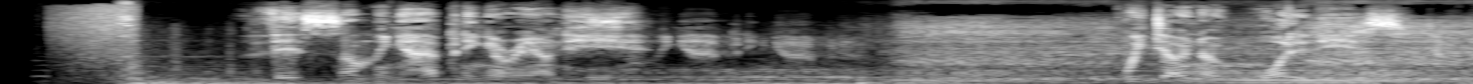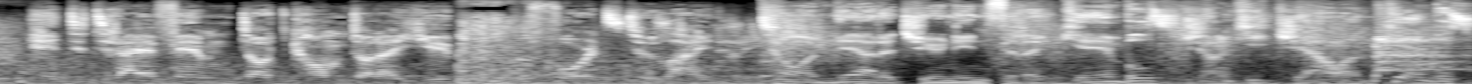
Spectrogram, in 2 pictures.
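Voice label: English Australian, male, commercial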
